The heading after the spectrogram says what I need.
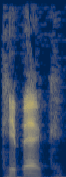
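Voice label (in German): "quebec", German; pronunciation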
